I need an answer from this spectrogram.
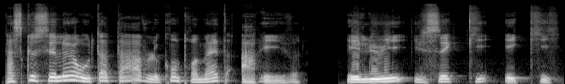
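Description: A man's voice: mid-range voice, slow, vocal fry, mellow. A man voicing an anxious young factory worker who earnestly lays out a plan, within a read-aloud story. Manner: earnest, explaining plans in detail.

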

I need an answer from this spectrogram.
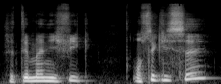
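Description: A man reading an audiobook, voicing an excitable young woman who runs a dance show, in a breathless, gushing way. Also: a little high, moderate pace, gravelly, pitched above the performer's own voice, heavily acted. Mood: eager.

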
